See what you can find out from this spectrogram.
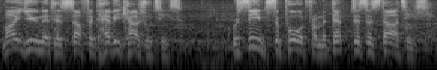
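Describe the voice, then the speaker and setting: A man voices a dutiful infantry sergeant in a video game. He is weary, formal and respectful, pitched slightly high. Engine-like noise is clear behind him. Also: expressive, brisk, lightly acted. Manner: respectful, formal military reporting. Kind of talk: video game cutscene acting.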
